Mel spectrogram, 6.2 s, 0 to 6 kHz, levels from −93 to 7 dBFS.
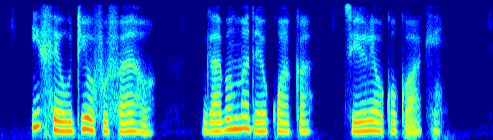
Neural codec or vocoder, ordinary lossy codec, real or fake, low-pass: codec, 16 kHz in and 24 kHz out, 0.9 kbps, LongCat-Audio-Codec, four codebook decoder; none; fake; 5.4 kHz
